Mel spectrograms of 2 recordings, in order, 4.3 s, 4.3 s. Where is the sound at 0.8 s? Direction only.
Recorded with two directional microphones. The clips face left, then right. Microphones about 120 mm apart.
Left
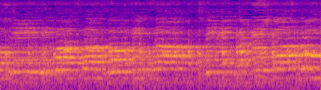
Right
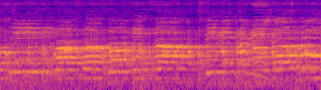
35° left (ahead or behind).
